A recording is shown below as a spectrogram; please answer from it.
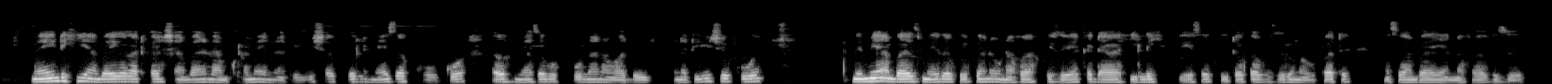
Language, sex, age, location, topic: Swahili, male, 36-49, Nakuru, agriculture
